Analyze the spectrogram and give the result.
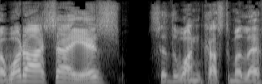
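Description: In a British accent, a man speaks with a fairly high pitch and lively intonation. His pace is moderate, and the background is quiet. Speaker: audiobook narrator. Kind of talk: audiobook narration, dramatic reading of fiction with character voices. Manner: theatrical, wry, animated.

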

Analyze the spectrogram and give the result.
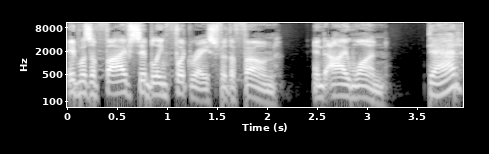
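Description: A man speaks at a fairly high pitch with vocal fry, his tone animated and his pitch swinging very widely. The pace is moderate, and the sound is dry and close with no echo over a quiet background. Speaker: audiobook narrator. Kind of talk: dramatic audiobook narration, first-person teen voice with character dialogue. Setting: studio. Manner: animated, expressive, shifting into dad and sibling voices.

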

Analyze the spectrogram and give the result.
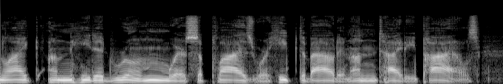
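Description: The recording is dry and close, with no echo. A man talks with a very deep, low pitch and ordinary pitch variation. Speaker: audiobook narrator. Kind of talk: dramatic audiobook narration, reading romance fiction aloud. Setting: studio. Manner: gruff, grumbling voice for the storekeeper's lines.

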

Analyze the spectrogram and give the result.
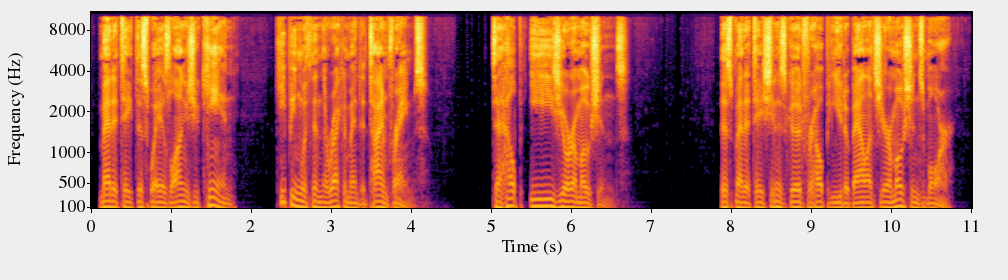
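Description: The voice is somewhat breathy with a gentle, soothing tone, moving at a fairly quick pace with fairly even intonation, recorded dry and close with no echo against a quiet background. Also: man, very even loudness. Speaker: audiobook narrator. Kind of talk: audiobook narration of guided meditation instructions. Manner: calm, steady instructional pacing; gentle, soothing reassurance.

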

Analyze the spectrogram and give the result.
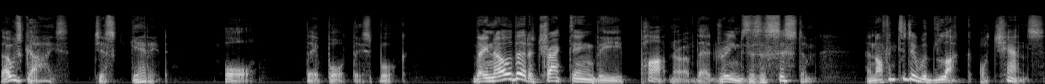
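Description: Using vocal fry and a confident tone, a man at medium pitch speaks with very wide pitch swings and long, frequent pauses. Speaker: audiobook narrator and dating coach. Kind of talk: infomercial sales pitch. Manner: punchy, persuasive, confident hard-sell; brisk, rhetorical questions, hype-driven.

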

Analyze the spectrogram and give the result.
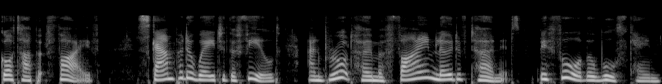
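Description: Against a quiet background with a dry, close sound and no echo, a woman speaks at a moderate pace in a medium pitch, animated in tone and lively in intonation. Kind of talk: audiobook folktale narration. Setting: studio. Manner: animated, storyteller's expressive delivery with character voices.

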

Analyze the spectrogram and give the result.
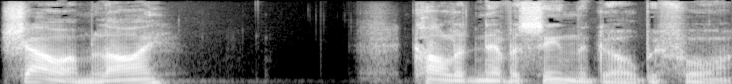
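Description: Spoken at a moderate pace, the voice has noticeable vocal fry. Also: man. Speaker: audiobook narrator. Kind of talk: dramatic audiobook narration of a sci-fi novel, voicing characters in dialogue. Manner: tense, gritty storytelling with shifting character voices; clear, measured pacing with dramatic emphasis.

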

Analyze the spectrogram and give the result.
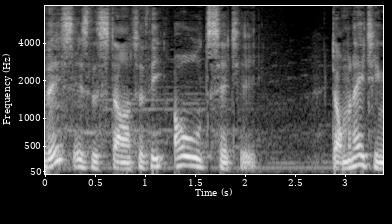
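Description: Moderately paced speech with lively intonation over background music. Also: man. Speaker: audio tour guide narrator. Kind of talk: scripted audio walking-tour narration, history facts then directions. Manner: clear, measured, explanatory pacing.

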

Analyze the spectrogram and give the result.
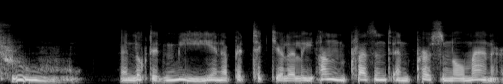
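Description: Over a quiet background, a speaker is reading aloud in a natural voice.

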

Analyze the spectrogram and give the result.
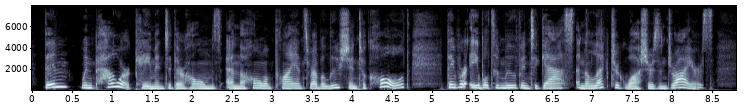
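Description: A normal speaking voice from a woman, fairly high in pitch, at a moderate pace with ordinary pitch variation and very even loudness. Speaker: audiobook narrator. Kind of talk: audiobook narration, reading a book's foreword aloud. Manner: even, measured, warm storytelling pace; clear, steady and formal-leaning, like a literary reading.

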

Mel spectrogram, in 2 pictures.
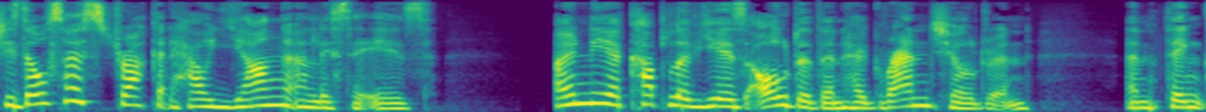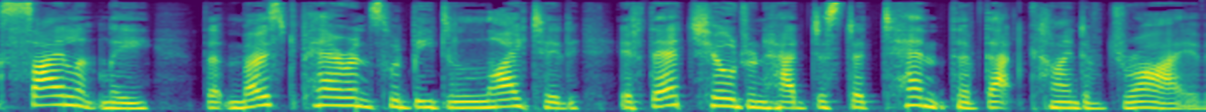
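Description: An Australian accent with lively intonation, in a dry, close sound with no echo. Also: woman, medium pitch for a woman, moderate pace. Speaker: audiobook narrator. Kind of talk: audiobook narration of a memoir, read aloud. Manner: measured, clear, storytelling tone.

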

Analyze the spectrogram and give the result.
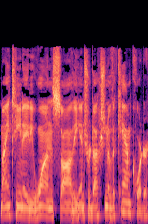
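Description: A man speaks at a fairly slow pace with vocal fry. His fairly low voice has a bright, sharp tone. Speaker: audiobook narrator. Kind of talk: audiobook narration. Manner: steady, even, formal; clear, measured, businesslike.

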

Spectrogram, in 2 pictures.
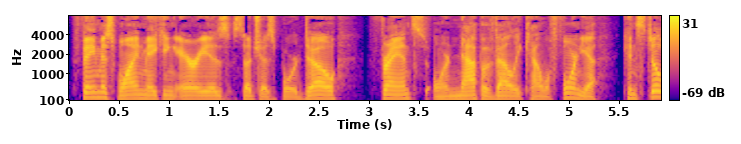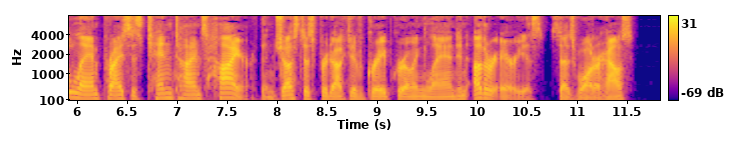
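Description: With a normal speaking voice, a man talks at a moderate pace and medium pitch, his intonation lively and the sound dry and close with no echo. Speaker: audiobook narrator. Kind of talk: audiobook narration of a magazine article, read aloud. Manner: even, measured, formal reading.

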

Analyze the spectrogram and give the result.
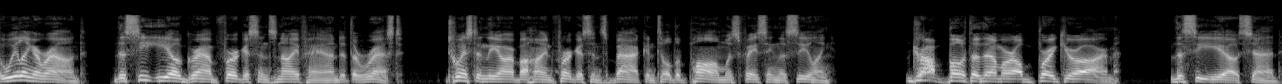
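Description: A man speaks at a medium pitch and a moderate pace over a quiet background. His intonation is lively and his tone animated and menacing. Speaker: audiobook narrator. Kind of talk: dramatic audiobook narration of a crime thriller. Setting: audiobook recording. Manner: tense, gritty, building suspense; animated, shifting into menacing and pleading character voices.

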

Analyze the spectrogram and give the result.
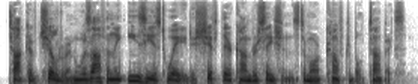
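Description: Someone is reading aloud in a natural voice.

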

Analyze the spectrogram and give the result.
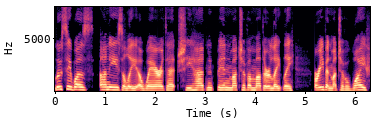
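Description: The text is read aloud in a natural voice.

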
